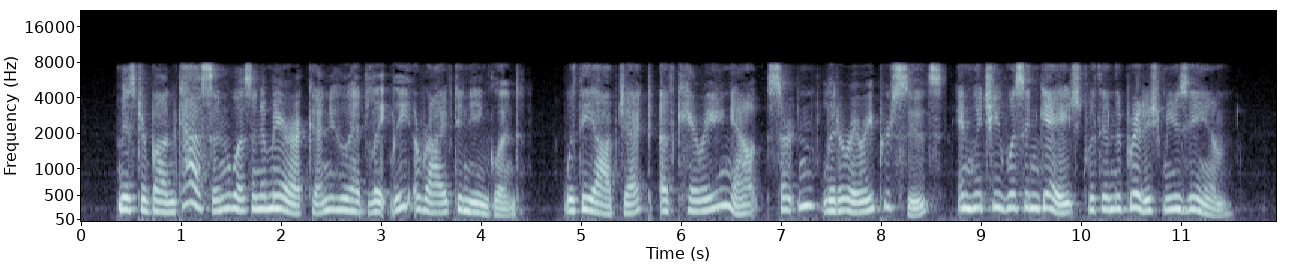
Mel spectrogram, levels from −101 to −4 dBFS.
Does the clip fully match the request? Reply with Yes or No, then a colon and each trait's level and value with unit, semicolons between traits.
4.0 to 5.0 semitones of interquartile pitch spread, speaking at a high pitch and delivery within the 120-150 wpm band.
Yes: average, 4.7 semitones; high, 215 Hz; average, 145 wpm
